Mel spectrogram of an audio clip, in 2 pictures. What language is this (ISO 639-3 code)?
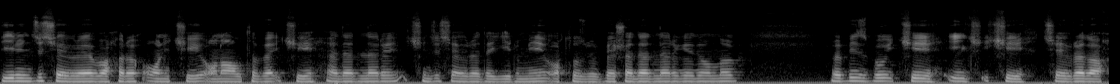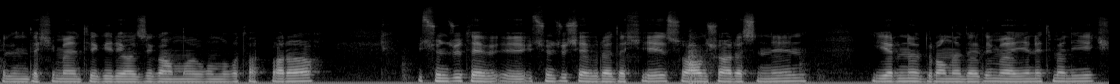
tur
